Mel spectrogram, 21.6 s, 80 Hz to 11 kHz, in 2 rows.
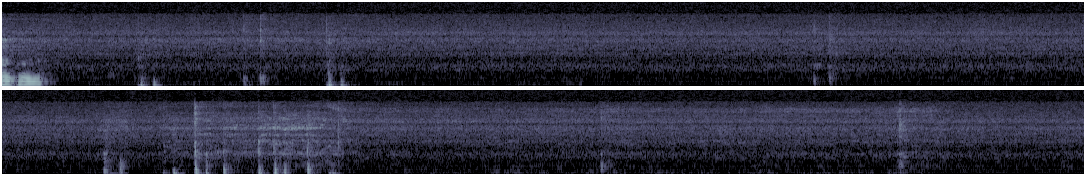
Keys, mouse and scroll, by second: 1.6 r, 3.5 g, 12.9 ctrl+click, 13.8 ctrl+z, 17.1-20.2 drag.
